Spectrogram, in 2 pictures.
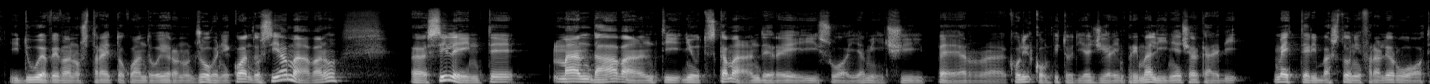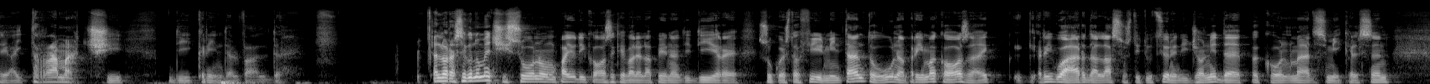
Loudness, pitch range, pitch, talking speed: -21 LUFS, 90-110 Hz, 100 Hz, 160 wpm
